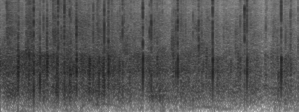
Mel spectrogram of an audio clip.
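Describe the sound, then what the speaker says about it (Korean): Audience at a Korean government overseas-Korean policy briefing claps in applause, a close, lively burst of many hands with sharp individual claps standing out over the steady patter. "박수로 부탁드리겠습니다."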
